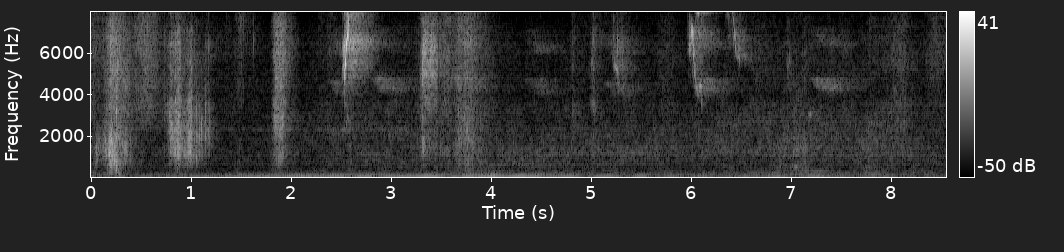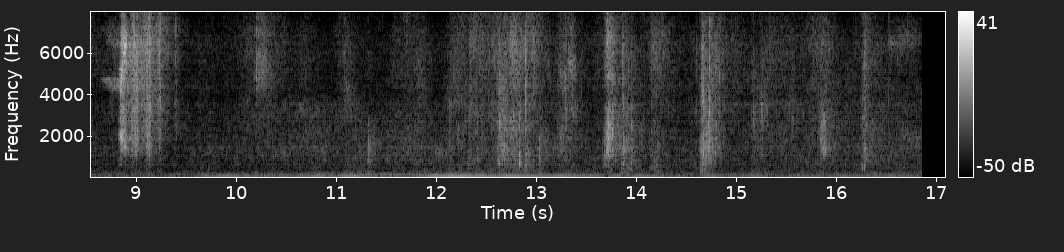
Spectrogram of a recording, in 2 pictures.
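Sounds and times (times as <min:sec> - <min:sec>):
birds chirping: 0:01.6 - 0:14.4.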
